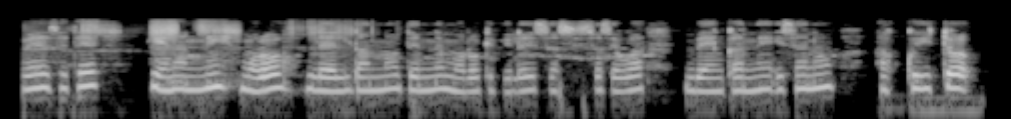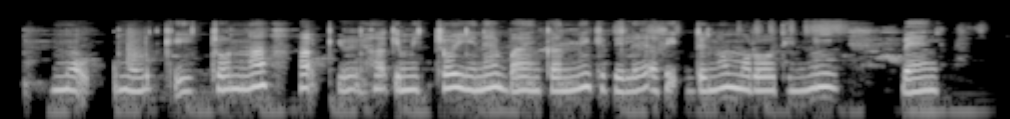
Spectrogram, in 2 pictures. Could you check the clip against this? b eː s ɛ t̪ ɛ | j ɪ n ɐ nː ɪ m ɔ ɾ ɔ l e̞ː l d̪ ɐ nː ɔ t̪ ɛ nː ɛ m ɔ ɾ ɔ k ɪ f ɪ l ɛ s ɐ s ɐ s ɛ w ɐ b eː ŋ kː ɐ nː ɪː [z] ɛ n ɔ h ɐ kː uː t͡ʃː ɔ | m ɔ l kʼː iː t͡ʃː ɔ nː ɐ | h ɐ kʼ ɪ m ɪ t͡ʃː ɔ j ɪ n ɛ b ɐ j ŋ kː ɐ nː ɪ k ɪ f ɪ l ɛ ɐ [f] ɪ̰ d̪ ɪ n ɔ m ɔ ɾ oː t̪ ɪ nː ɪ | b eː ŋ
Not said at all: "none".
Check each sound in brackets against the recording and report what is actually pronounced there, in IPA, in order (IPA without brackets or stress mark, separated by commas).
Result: s, f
